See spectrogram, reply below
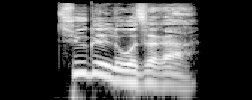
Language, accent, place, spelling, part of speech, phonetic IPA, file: German, Germany, Berlin, zügelloserer, adjective, [ˈt͡syːɡl̩ˌloːzəʁɐ], De-zügelloserer.ogg
- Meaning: inflection of zügellos: 1. strong/mixed nominative masculine singular comparative degree 2. strong genitive/dative feminine singular comparative degree 3. strong genitive plural comparative degree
